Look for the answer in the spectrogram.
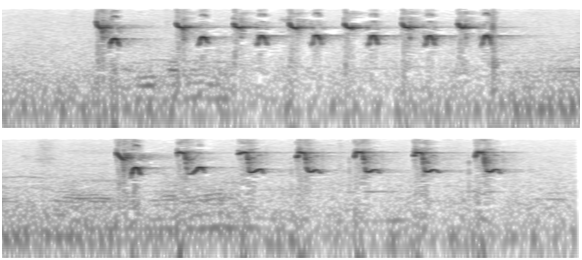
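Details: Master song of a long-tailed shrike for training young captive birds: two runs of sharp, evenly repeated two-part chips, about three per second, separated by a short pause.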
